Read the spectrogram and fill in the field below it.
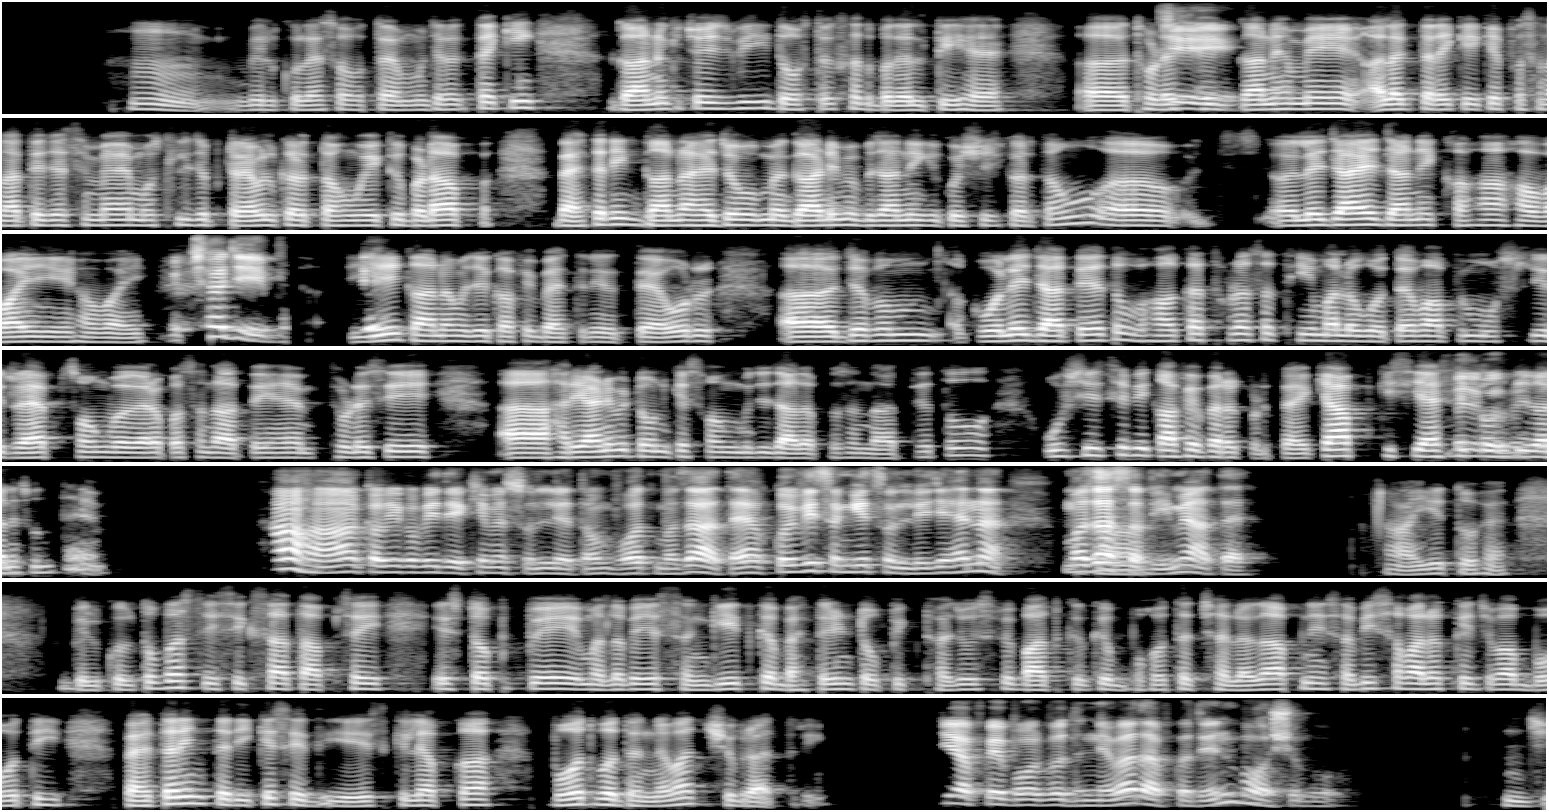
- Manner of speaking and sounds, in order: in English: "चॉइस"; in English: "मोस्टली"; in English: "ट्रैवल"; in English: "थीम"; in English: "मोस्टली रैप सॉन्ग"; in English: "टोन"; in English: "सॉन्ग"; in English: "टोन"; tapping; in English: "टॉपिक"; in English: "टॉपिक"
- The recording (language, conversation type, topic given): Hindi, podcast, तुम्हारी संगीत पहचान कैसे बनती है, बताओ न?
